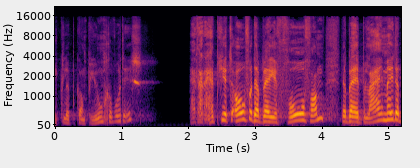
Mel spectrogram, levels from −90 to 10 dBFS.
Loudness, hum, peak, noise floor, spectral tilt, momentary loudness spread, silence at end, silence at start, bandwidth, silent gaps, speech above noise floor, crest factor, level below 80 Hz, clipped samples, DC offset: -17 LUFS; none; 0 dBFS; -76 dBFS; -3.5 dB/octave; 16 LU; 0 s; 0.1 s; 16 kHz; none; 58 dB; 18 dB; -62 dBFS; under 0.1%; under 0.1%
